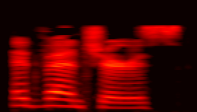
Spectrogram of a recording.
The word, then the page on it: adventures: British English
